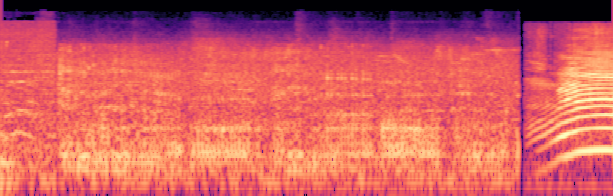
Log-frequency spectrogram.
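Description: A dense, rumbling low murmur gives way to a loud, rising cow moo with rich harmonics in the final second.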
